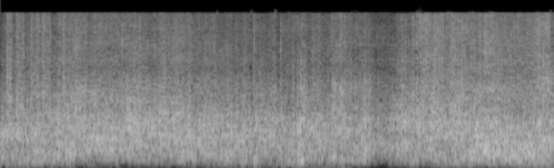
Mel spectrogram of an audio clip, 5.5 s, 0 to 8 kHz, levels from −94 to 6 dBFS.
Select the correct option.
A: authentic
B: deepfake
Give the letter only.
B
